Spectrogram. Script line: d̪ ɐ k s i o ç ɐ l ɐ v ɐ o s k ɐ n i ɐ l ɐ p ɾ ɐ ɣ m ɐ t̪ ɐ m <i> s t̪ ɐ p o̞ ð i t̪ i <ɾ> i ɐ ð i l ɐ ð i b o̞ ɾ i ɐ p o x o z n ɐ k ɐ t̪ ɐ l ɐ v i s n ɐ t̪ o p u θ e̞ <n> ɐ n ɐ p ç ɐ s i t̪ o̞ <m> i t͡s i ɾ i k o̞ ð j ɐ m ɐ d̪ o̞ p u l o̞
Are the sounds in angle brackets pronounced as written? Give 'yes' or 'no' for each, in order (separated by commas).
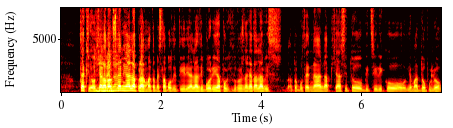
no, yes, yes, no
